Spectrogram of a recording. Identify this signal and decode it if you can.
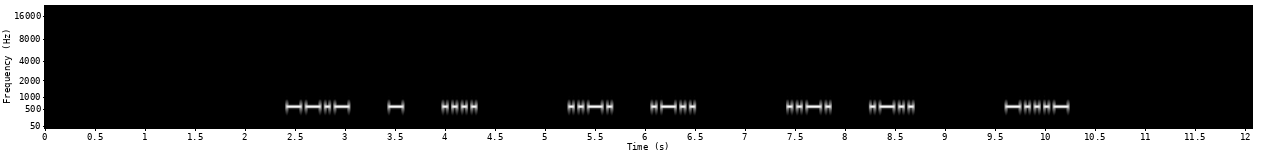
Morse code, heard as a keyed tone, about 25 wpm, spaced as for 15 wpm, 600 Hz. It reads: QTH FL FL <BT>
